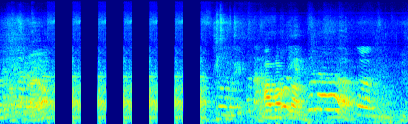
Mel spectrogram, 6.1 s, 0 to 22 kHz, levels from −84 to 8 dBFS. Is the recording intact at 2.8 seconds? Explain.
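No. From 0.82 to 3.09 s there is a stutter with silent gaps. The player or stream likely stalled, and each retry replayed the last fragment before running dry. A burst of about 119 ms sounds six times at an even pace, one every 384 ms, each followed by about 266 ms of digital silence. At 2.8 s you hear this loop, and the audio that belonged to that stretch is missing.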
